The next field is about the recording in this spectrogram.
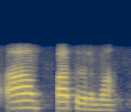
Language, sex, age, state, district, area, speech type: Tamil, female, 45-60, Tamil Nadu, Viluppuram, rural, conversation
